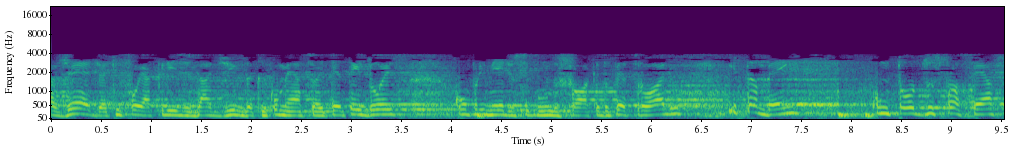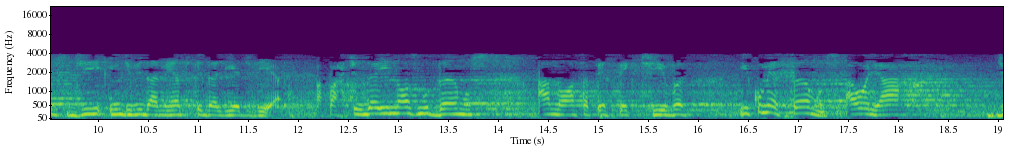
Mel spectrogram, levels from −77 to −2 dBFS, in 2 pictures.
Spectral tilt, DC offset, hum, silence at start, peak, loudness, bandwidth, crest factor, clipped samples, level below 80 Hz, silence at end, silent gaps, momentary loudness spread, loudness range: -11.5 dB/octave; under 0.1%; none; 0 s; -2 dBFS; -16 LUFS; 4 kHz; 12 dB; under 0.1%; -46 dBFS; 0 s; none; 4 LU; 1 LU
